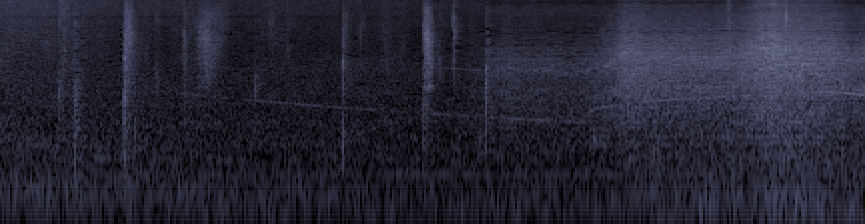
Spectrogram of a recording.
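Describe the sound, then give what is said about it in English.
Wind picking up outdoors as a steady rushing, hissing noise that swells louder in the final seconds, with no talk. “The wind's picking up. It's going to tip.”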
